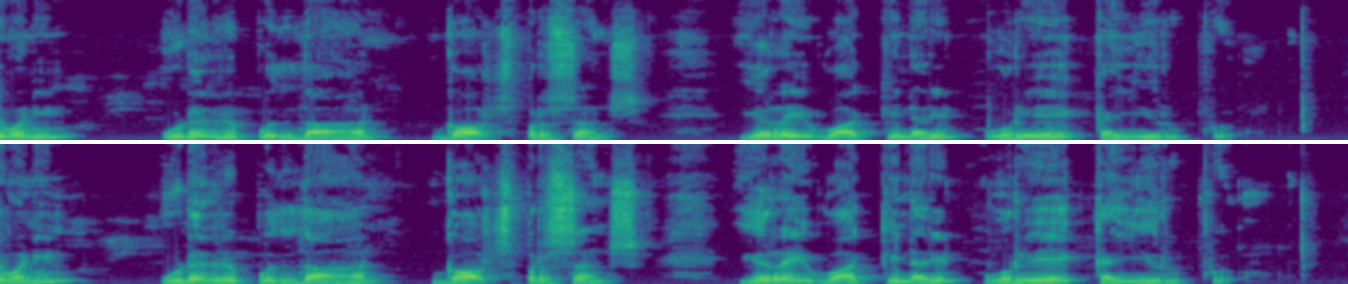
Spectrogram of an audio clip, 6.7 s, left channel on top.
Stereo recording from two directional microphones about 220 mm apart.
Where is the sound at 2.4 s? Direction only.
20° right (ahead or behind).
